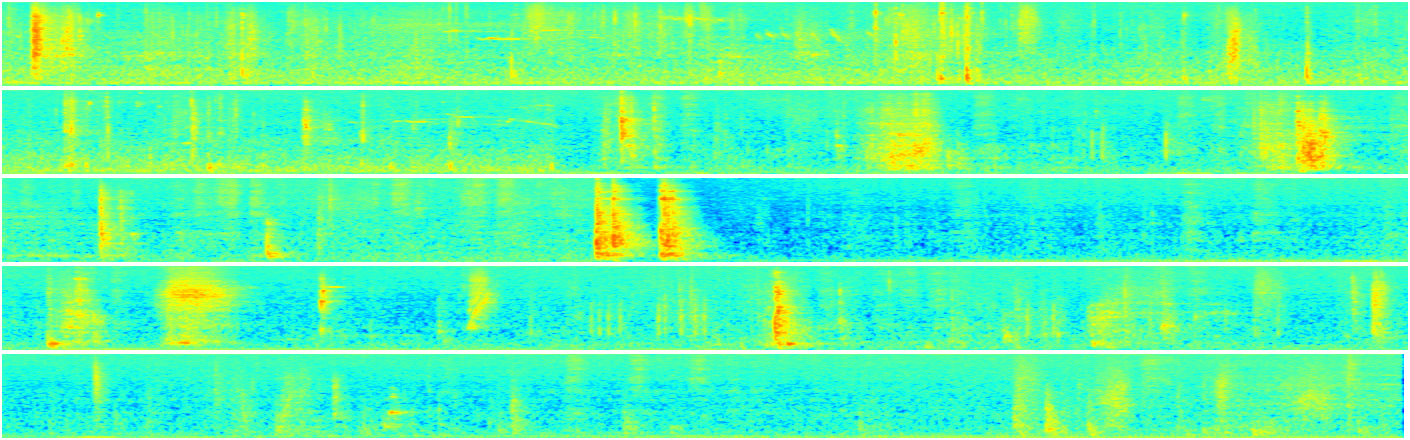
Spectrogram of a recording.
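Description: Scattered light clicks and knocks of small objects being handled on a table, with two sharp knocks close together about thirteen seconds in.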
